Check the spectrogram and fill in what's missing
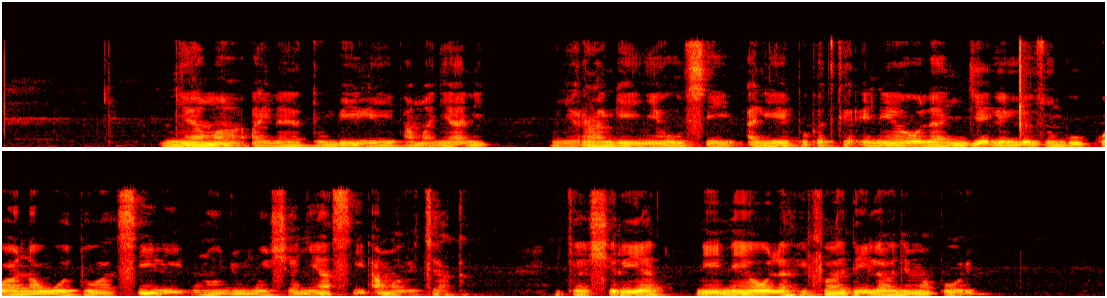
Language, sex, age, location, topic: Swahili, male, 25-35, Dar es Salaam, agriculture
